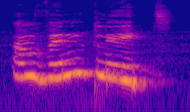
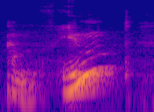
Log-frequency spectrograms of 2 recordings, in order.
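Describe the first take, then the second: First: Put-on slow, raised old woman's voice; old wood woman, slow and higher. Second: Puzzled echo. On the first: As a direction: lean on Wind and draw it out. Wood woman answers the witch. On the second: Acted. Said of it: "rief die kleine Hexe".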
